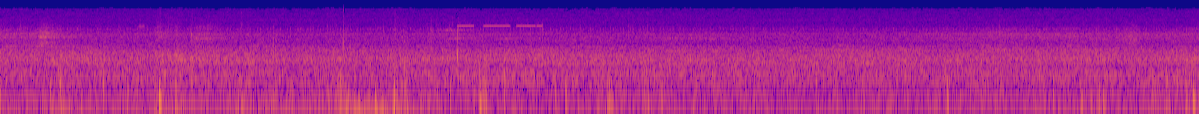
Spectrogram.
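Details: Broad outdoor rumble of wind and traffic with a few knocks and a brief faint beep, and no clear animal voice.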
